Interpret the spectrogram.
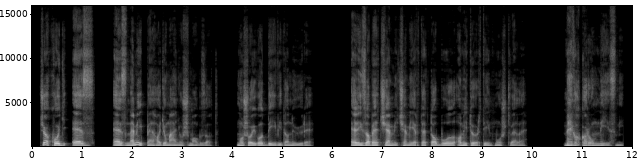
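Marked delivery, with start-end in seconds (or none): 10.7-11.8 in a hushed whisper. A woman, bewildered by her pregnancy, speaks to the android, whispering. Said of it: "suttogta az androidnak".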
